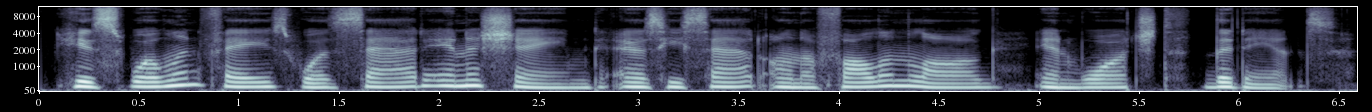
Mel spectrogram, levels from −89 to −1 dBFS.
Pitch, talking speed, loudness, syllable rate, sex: 175 Hz, 165 wpm, -17 LUFS, 4.0 syllables/s, female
